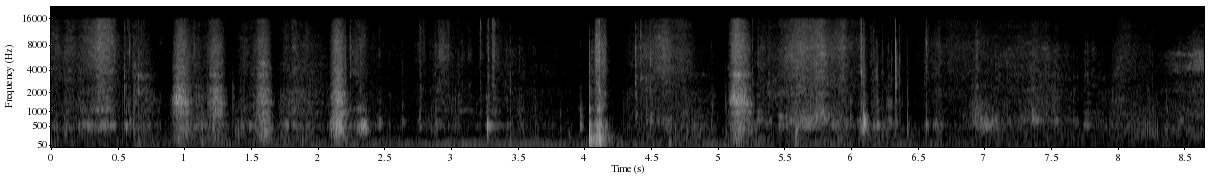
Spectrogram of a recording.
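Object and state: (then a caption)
Antique wooden box. A small rectangular antique wooden box, apparently closed and hollow, is held in both hands and turned over while fingertips rub and brush its wooden surface. Soft, scratchy brushing strokes come in short bursts with a faint hollow resonance, and a louder, duller knock stands out about halfway through. The sound stays quiet and close overall.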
